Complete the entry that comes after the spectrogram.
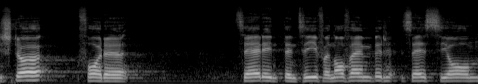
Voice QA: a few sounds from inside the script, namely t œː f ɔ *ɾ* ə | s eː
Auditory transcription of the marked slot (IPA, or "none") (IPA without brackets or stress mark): ɾ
